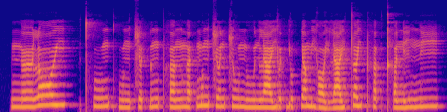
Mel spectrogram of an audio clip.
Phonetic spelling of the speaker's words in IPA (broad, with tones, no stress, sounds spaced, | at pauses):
n̪ œː˨ l ɔː˥ j | t̪ʰ uː˨˧ ŋ kʷʰ ɐ˨ ŋ t͡s ɵ˨ t̚ ʊ˧ ŋ pʰ ɐ˨˧ ŋ n̪ ɐ˨˥ t̚ m ʊ˥ ŋ t͡s ɵ˧ n t͡s uː˧ n̪ uː˨ n l aː˨˧ j ɵ˨ t̚ j ʊ˨˥ k̚ l ɐ˧ m j ɔː˨˩ j l aː˨˥ j t̪ ɐ˥ j pʰ ɐ˧ k̚ t̪ʰ ɐ˨ n iː˧ ŋ n̪ iː˥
